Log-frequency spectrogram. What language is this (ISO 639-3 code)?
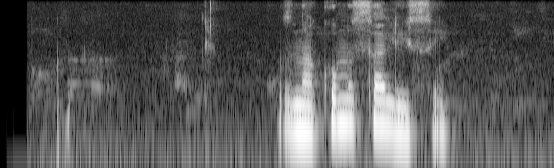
rus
